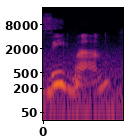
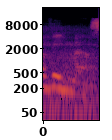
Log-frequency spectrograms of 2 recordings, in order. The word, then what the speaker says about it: Wiegman: Jag hör att du säger Wiegman med ett nederländskt uttal. Jag tänker inte ge mig på det. Jag håller mig till Wiegman. Serena Wiegman.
